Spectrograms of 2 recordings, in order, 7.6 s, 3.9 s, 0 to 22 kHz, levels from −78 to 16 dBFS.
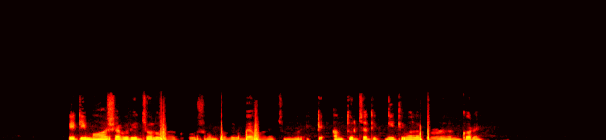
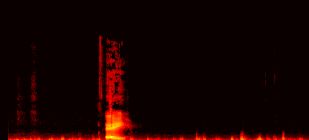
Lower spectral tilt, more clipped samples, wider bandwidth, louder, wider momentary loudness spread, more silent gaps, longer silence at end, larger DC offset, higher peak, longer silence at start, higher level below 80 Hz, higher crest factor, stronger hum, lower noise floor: first, -8 dB/octave vs -5 dB/octave; neither; second, 7.4 kHz vs 16.5 kHz; about the same, -18 LUFS vs -18 LUFS; second, 14 LU vs 27 LU; neither; first, 1.55 s vs 0.3 s; neither; about the same, -2 dBFS vs 0 dBFS; first, 0.85 s vs 0.2 s; about the same, -48 dBFS vs -52 dBFS; second, 16 dB vs 24 dB; neither; first, -83 dBFS vs -48 dBFS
